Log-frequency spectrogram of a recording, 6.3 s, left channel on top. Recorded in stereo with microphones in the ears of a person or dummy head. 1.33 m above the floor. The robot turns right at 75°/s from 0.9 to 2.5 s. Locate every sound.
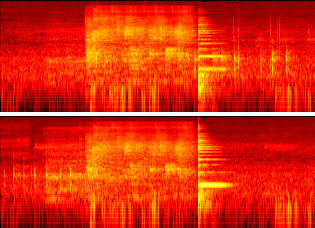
1.7 s dripping: 95° left, 2 m; by 3.9 s 160° left, 2 m
4.0 s a guitar: 75° right (ahead or behind), 1.5 m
